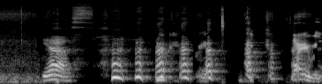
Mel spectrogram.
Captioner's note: laughs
